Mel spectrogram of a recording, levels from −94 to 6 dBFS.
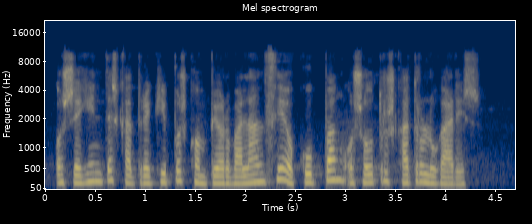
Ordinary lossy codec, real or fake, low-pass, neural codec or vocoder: Opus, 24 kbps; real; 9.9 kHz; none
